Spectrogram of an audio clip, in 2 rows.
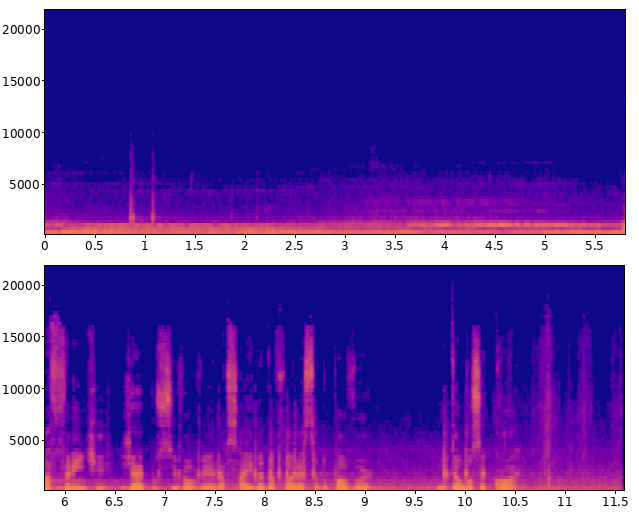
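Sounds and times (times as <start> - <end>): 
long sustained wavering howl: 0.0 - 7.9
speech: 5.8 - 10.7.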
